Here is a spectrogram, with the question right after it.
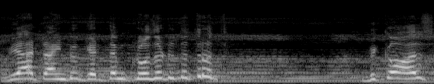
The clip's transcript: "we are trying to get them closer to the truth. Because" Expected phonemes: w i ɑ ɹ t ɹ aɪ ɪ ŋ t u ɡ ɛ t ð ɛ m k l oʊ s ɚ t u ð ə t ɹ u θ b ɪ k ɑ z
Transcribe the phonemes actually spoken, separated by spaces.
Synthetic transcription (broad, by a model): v i ɑ ɹ t ɹ aɪ ɪ ŋ t u ɡ ɛ t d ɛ m k l oʊ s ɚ t u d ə t ɹ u t b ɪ k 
